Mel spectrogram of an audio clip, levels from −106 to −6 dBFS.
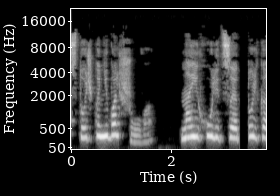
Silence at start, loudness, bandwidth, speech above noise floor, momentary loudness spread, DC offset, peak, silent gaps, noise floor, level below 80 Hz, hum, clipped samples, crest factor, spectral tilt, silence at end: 0 s; -22 LUFS; 13 kHz; 47 dB; 12 LU; under 0.1%; -6 dBFS; 3.44-3.49 s; -70 dBFS; -82 dBFS; none; under 0.1%; 18 dB; -1.5 dB/octave; 0 s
